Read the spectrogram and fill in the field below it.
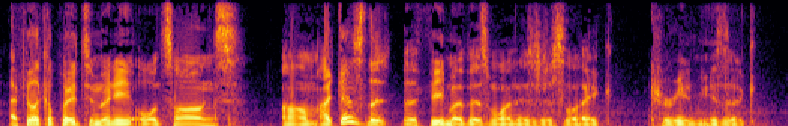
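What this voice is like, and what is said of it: Weak, sleepy-sounding recovering voice. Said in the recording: “My voice is coming back a little bit. ... I promise I'm not doing the sleepy voice that TikTokers do.”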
